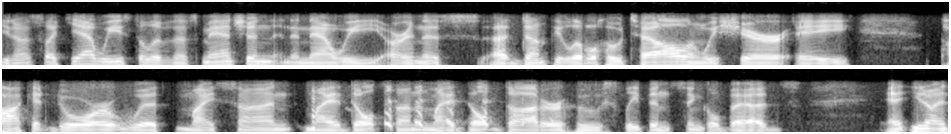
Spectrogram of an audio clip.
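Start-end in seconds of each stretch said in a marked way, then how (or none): none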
